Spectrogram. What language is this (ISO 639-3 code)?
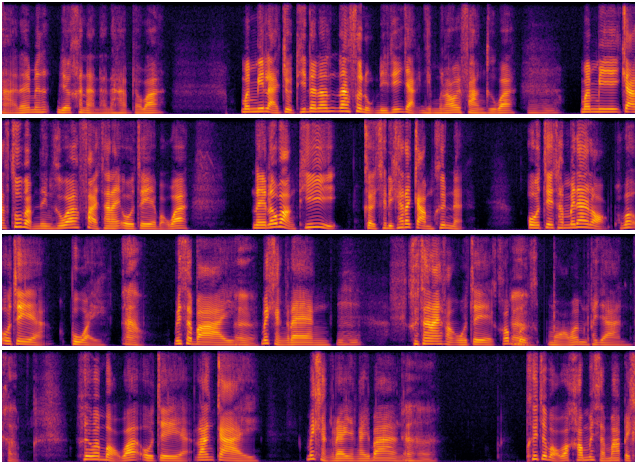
tha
